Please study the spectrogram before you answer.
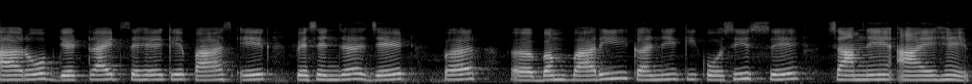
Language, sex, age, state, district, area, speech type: Hindi, female, 18-30, Madhya Pradesh, Bhopal, urban, read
